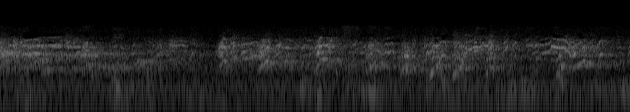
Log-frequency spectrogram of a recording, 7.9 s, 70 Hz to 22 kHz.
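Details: A group of coyotes about 50 feet from a cabin porch at Clear Creek cabins in Hendersonville, calling frantically: a dense chorus of overlapping high yips, wavering howls and sliding wails, rising and falling, continuous throughout.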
